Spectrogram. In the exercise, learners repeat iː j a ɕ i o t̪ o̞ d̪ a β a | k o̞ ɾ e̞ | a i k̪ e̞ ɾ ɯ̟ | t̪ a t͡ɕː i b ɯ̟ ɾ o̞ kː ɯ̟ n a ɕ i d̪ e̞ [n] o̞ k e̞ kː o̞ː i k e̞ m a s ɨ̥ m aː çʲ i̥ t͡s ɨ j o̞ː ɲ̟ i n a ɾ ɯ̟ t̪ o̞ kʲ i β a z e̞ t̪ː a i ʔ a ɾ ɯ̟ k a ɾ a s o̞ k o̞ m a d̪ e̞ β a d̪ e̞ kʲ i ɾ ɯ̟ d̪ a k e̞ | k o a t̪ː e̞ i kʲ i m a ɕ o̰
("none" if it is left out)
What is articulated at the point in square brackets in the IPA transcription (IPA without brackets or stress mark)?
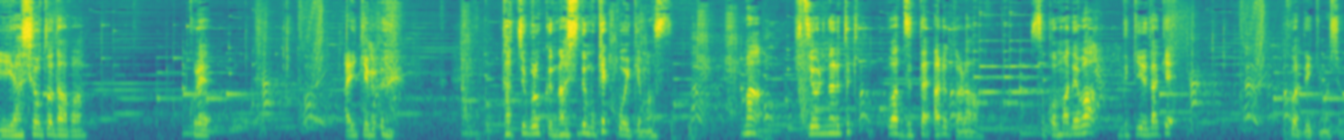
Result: m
